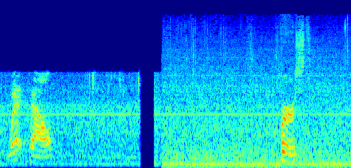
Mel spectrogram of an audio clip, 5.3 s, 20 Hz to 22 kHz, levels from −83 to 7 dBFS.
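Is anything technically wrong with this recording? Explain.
Yes. There are three separate technical faults.

From the start to about 2.43 s, the audio is band-limited, with nothing above 3.8 kHz. This sounds like an input switched to a poorer device, most likely a different microphone or a headset's call profile. The narrower band makes the sound dull and boxy. The level sits roughly 5 dB lower. A faint new noise floor sits roughly 55 dB below the signal. There is no gap at the switch itself.

From 2.09 s to 2.33 s there is a long network dropout, likely caused by packets that never arrived. About 0.22 s of real audio is simply missing. The receiver fills the hole by carrying the last sound forward as a fading buzz or hiss. That fill dies away into near silence, which makes up roughly 170 ms of the stretch. When the sound resumes, the lost part never returns.

From 3.17 s to the end, sample clock jitter adds a grainy hiss. 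The converter's clock wanders by around 5 microseconds, so samples land slightly early or late. The timing error hurts most where the waveform changes fastest. The resulting noise sits roughly 25 dB below the signal. It grows on loud and bright passages and disappears in quiet moments.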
